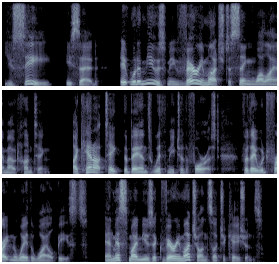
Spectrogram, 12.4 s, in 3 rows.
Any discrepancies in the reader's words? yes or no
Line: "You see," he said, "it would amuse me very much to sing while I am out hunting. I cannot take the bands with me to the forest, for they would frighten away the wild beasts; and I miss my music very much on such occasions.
yes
